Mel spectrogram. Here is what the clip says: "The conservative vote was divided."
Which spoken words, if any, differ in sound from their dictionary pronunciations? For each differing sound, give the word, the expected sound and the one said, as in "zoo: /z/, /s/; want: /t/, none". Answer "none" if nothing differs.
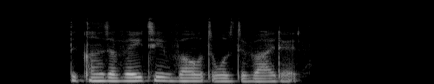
none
